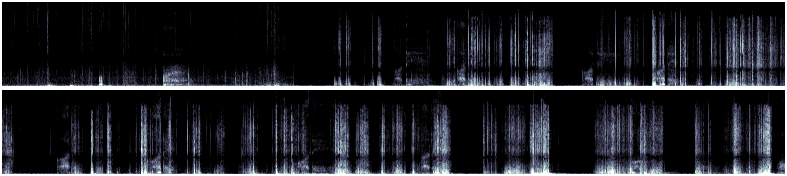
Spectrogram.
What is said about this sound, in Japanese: 奥、失礼しますよ。では失礼して、カリカリカリカリカリカリカリ、トントンと。もう一度耳かき棒奥に入れます。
